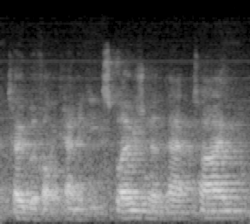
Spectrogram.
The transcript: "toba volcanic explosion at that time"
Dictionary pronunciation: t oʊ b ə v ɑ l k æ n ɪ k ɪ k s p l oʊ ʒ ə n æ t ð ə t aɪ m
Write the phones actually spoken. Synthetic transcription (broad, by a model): t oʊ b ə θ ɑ n k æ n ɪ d ɪ k s p l oʊ ʒ ə n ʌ t ð ə t aɪ m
